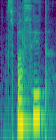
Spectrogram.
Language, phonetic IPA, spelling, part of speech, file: Czech, [ˈspasɪt], spasit, verb, Cs-spasit.ogg
- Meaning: to save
